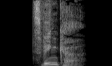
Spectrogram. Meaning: inflection of zwinkern: 1. first-person singular present 2. singular imperative
- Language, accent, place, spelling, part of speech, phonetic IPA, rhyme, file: German, Germany, Berlin, zwinker, verb, [ˈt͡svɪŋkɐ], -ɪŋkɐ, De-zwinker.ogg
